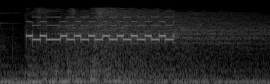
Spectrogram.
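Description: A phone rings once, a short bright electronic trill that stops after under a second, in a quiet indoor room.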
